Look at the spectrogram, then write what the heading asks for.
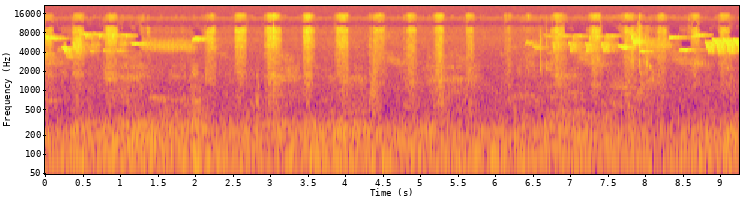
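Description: Faint birdsong: a small bird's rapid, high chirping trills, repeated a few times, over a low steady background rumble.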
